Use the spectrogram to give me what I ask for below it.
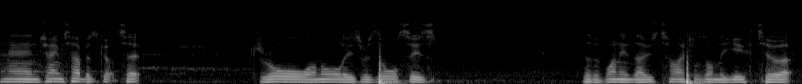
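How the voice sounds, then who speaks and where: Even-toned male darts commentator. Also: medium pitch, measured pace, pauses often. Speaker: sports commentator.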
